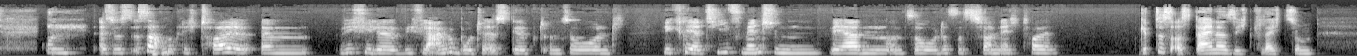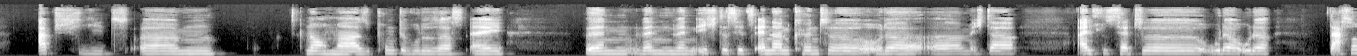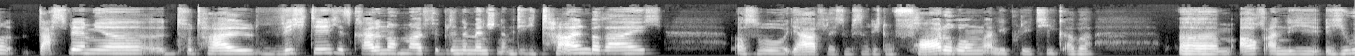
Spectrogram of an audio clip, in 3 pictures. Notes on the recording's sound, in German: In einem Instagram-Live sprach sie am 27.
